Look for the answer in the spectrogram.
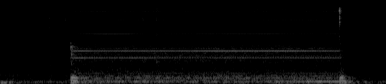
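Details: Carl's aluminum carriage on stock bushings, before the swap to linear ball bearings: a steady motor hum with a few fixed tones for about three seconds, starting and stopping cleanly; sound app reads about 72; normal carriage travel.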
